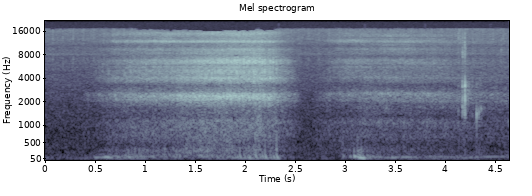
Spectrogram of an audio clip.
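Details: Sleeping Great Dane wearing a Santa hat: a long, rattling, whistly breath in, a pause, then a shorter snorting breath out: loud snoring.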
